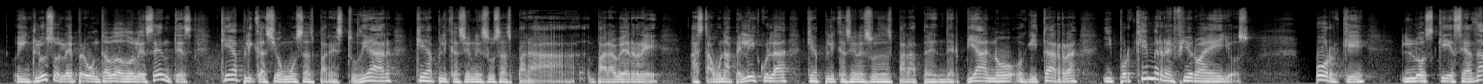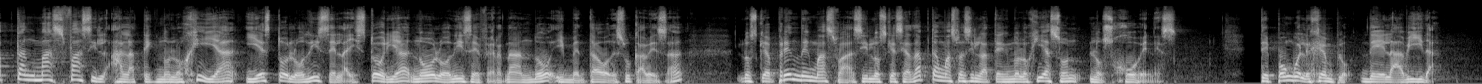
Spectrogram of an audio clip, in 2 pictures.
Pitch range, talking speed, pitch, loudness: 115-150 Hz, 170 wpm, 125 Hz, -13 LUFS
